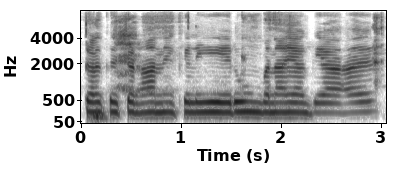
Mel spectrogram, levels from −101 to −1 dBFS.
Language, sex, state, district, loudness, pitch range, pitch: Hindi, female, Bihar, Purnia, -21 LUFS, 220-225 Hz, 225 Hz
